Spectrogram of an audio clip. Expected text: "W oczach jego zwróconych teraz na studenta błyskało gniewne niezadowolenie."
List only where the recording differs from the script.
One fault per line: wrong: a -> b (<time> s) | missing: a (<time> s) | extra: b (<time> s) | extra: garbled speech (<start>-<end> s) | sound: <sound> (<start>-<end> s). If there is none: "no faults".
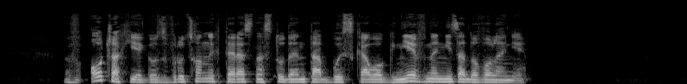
no faults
